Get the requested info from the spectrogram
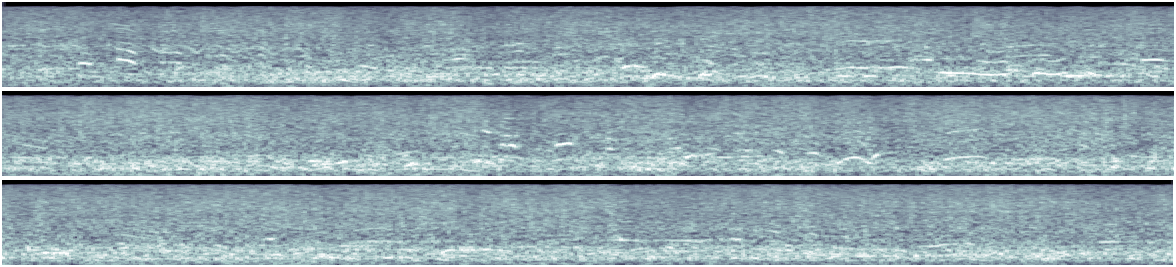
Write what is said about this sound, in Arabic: انظروا جيدا إلى هذا المطر الذي يذهب اليباس والقحط عن فدان.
